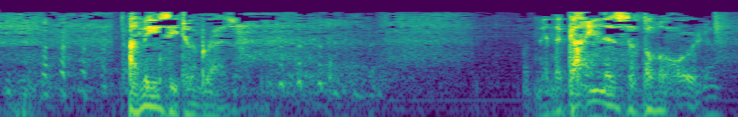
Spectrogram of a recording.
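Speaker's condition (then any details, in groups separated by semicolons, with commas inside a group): Total laryngectomy; may sound painful to listeners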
